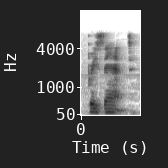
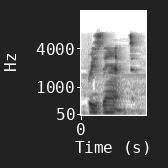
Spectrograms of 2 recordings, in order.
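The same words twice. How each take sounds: No difference in how they are said.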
